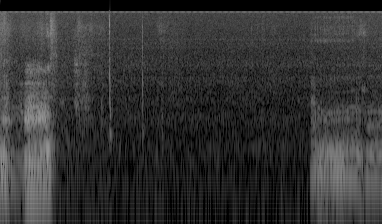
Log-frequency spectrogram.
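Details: Short growls from Sparkle, an Italian greyhound puppy, open and close the recording, each a buzzing, rumbling snarl, with a quiet room and a few small clicks between them.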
